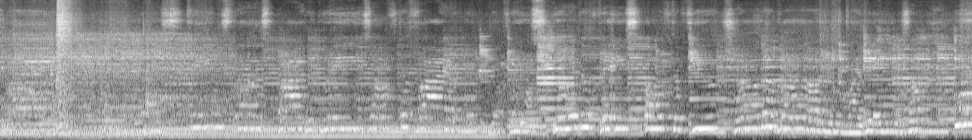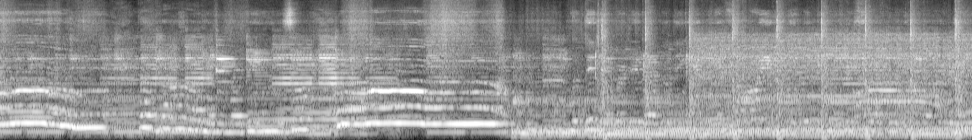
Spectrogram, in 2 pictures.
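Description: A woman singing a song live into a microphone over backing music. The low, sustained part of the accompaniment drops out about five seconds in, leaving the voice more exposed, and comes back about fifteen seconds in.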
